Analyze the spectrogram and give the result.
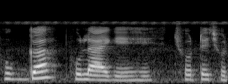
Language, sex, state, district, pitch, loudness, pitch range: Chhattisgarhi, female, Chhattisgarh, Raigarh, 225 Hz, -16 LUFS, 200-260 Hz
